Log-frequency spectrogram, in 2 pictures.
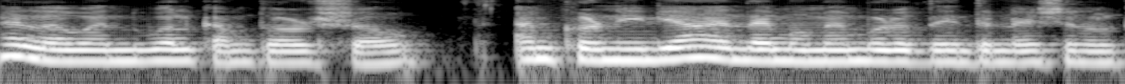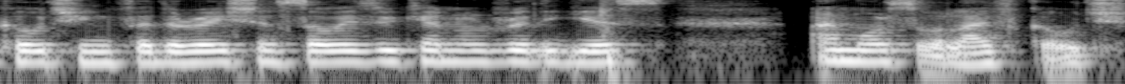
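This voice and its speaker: A woman's fairly low, dark and mellow voice at a fairly quick pace, in a very clean recording with a silent background. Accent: European. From Romania. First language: Romanian. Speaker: life coach. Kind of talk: podcast self-introduction. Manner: hesitant, frequent fillers.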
